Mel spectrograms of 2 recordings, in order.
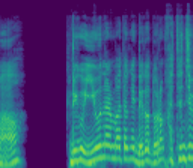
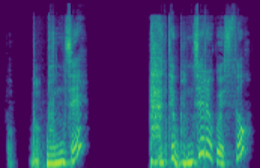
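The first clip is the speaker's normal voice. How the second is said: stammering disbelief; 3 semitones lower than usual. Acted. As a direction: start low and stammer, voice leaping up at the end. Stunned at being called the problem. (어이없어 더듬으며 되묻기)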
